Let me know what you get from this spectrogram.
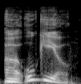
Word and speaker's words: Ukiyo: That is new music from Ukiyo, as it's pronounced, U-K-I-Y-O.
